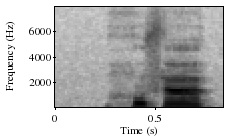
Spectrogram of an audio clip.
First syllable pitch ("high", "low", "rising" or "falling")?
falling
